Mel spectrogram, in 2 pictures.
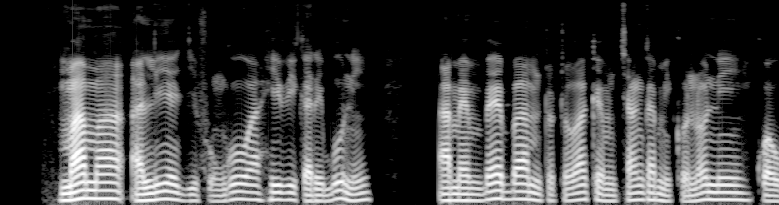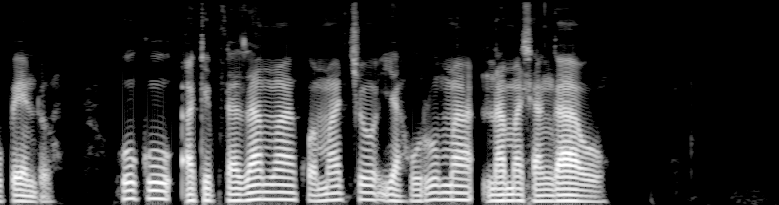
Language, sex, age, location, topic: Swahili, male, 25-35, Kisumu, health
